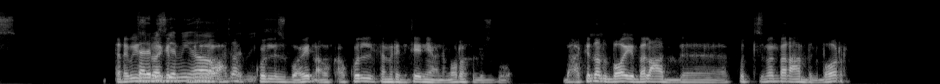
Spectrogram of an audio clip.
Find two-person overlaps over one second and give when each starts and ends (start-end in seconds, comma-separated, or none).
1.4-2.9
